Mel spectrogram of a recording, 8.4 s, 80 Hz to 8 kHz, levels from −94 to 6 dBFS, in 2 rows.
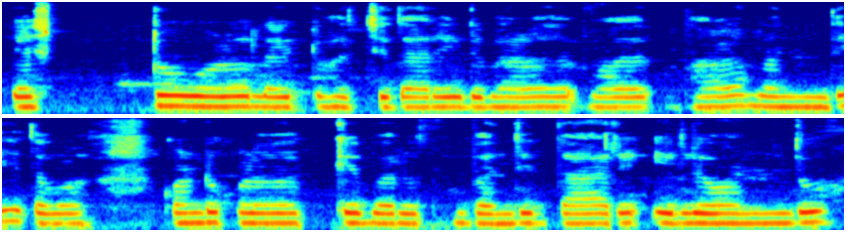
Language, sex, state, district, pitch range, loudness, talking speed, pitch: Kannada, female, Karnataka, Bijapur, 210-220 Hz, -18 LUFS, 85 wpm, 215 Hz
